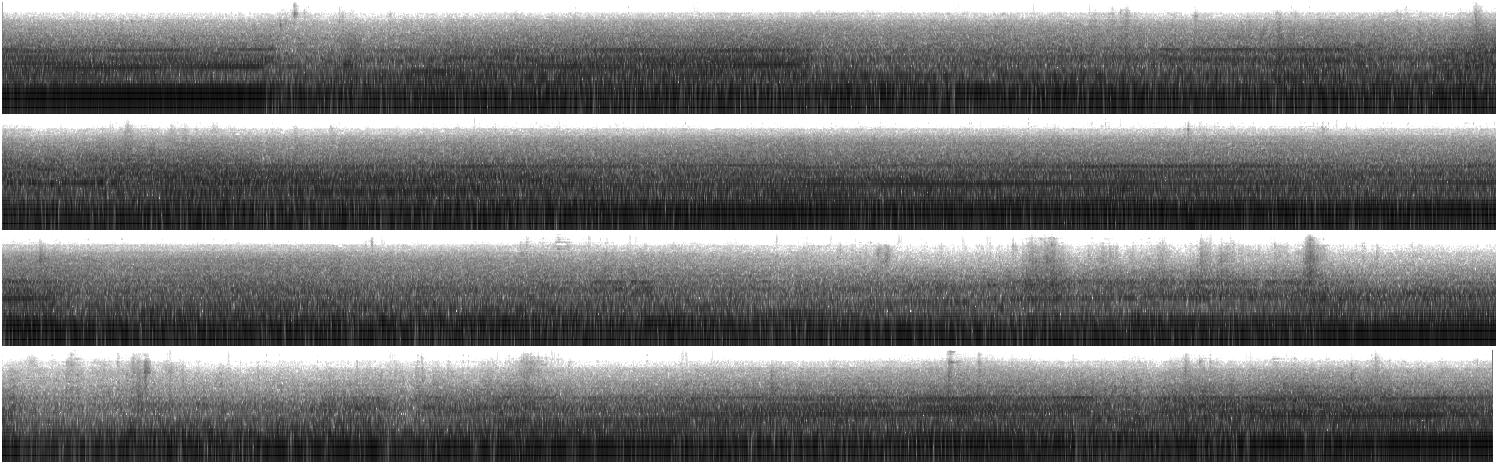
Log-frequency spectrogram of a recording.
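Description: Toyota GR Yaris's turbocharged three-cylinder engine pulling hard through the gears, its pitch climbing and dropping back at each upshift. About three-quarters of the way through it lifts off and the note falls, then it climbs again.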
